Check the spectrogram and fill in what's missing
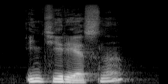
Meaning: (adverb) interestingly, in an interesting manner; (adjective) 1. it is interesting (to someone) 2. I wonder (introduces a clause) 3. short neuter singular of интере́сный (interésnyj)
- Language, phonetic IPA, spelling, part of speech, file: Russian, [ɪnʲtʲɪˈrʲesnə], интересно, adverb / adjective, Ru-интересно.ogg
